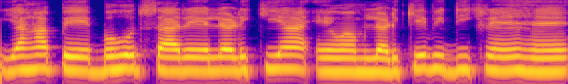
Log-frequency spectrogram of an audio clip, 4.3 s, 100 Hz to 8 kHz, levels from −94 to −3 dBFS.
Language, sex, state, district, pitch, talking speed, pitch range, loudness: Hindi, female, Jharkhand, Ranchi, 210 Hz, 155 wpm, 200-220 Hz, -13 LUFS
